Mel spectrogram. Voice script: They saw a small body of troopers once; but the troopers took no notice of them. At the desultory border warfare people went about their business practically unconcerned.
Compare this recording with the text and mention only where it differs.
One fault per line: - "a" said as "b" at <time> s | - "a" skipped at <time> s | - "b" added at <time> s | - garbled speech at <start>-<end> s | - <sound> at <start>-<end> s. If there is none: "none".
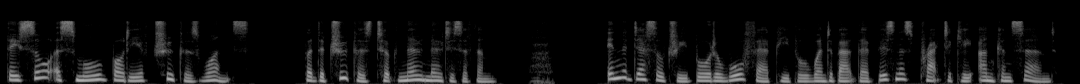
- breath at 5.3-5.7 s
- "At" said as "In" at 6.1 s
